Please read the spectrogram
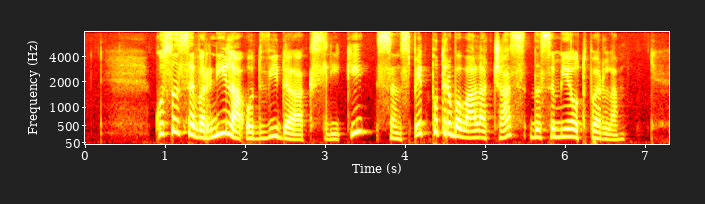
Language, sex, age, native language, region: Slovenian, female, 60+, Slovenian, Southeast Slovenia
